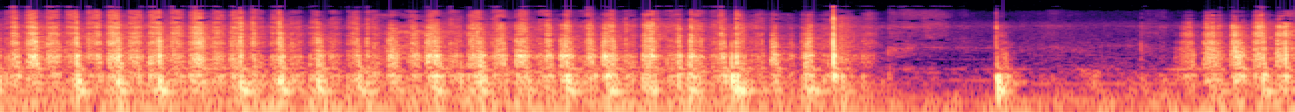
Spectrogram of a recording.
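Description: Scratch-off sticker on a paper savings card being scratched off with quick, even back-and-forth strokes, several a second, revealing the amount underneath. The scratching stops about four seconds in, a single click follows, and it starts again near the end.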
